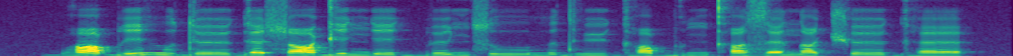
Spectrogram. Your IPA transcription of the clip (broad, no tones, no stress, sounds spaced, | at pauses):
bʱ ɑ b e ɦ u d øː ɡ æ ɬ ɑ ɡ e ŋ eː ɡ b ø ɲ s uː ɦ ɯ dʱ yː ɡʱ ɑ b ɯ ŋ kʰ ɑ z æ n ɑ t͡ʃʰ øː ɡʱ æ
